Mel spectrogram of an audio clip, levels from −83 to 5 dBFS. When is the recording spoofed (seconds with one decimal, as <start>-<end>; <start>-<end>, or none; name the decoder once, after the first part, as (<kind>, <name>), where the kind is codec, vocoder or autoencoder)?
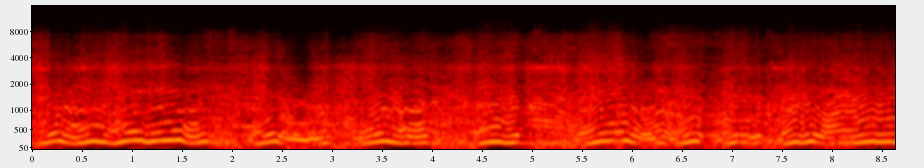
0.0-5.0 (autoencoder, DAC-VAE); 6.4-7.3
